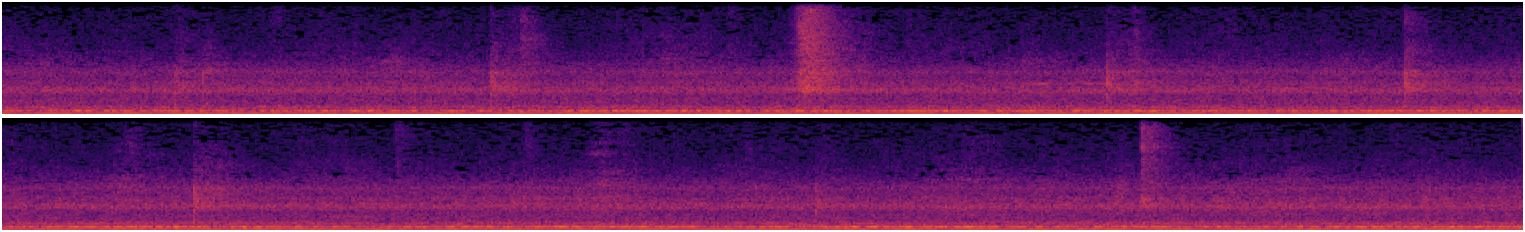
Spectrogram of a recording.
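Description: Steady low mechanical hum with a constant tone in a small tiled room, with a few faint ticks now and then.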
